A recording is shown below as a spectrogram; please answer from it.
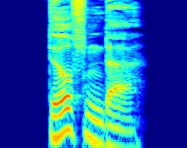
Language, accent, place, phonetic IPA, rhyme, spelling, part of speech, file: German, Germany, Berlin, [ˈdʏʁfn̩dɐ], -ʏʁfn̩dɐ, dürfender, adjective, De-dürfender.ogg
- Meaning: inflection of dürfend: 1. strong/mixed nominative masculine singular 2. strong genitive/dative feminine singular 3. strong genitive plural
